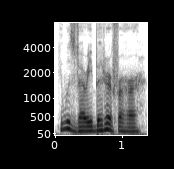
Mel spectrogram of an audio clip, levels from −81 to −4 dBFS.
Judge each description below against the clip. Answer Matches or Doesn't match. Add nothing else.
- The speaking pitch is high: Doesn't match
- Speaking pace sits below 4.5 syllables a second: Doesn't match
